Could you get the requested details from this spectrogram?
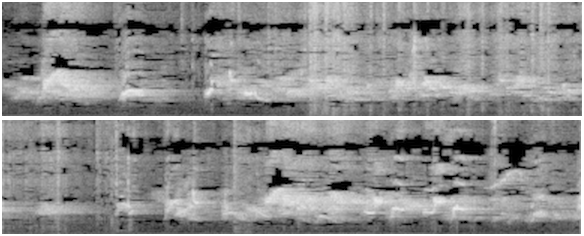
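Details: Albino sooty-headed bulbul, the rare kutilang jambul, singing loud and busy: a continuous jumble of chattering, bubbly high notes with short breaks, sustained for several seconds.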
